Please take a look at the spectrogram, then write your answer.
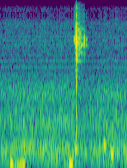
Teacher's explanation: জিহ্বার গোড়া তার বরাবর উপরে তালুর সঙ্গে লাগাইয়া দুই নোক্তাওয়ালা কফ। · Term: বড় কফ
